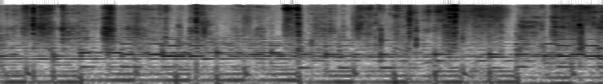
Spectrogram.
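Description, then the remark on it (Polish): A sheet of paper being folded and creased to make a square, with repeated soft rustles and sharp scraping swipes over a steady low tonal hum in the background. “Żeby zrobić kwadrat, musimy zgiąć naszą kartkę w ten sposób.”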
